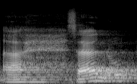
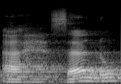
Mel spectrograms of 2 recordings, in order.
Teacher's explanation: Iya, baik, perhatikan pengucapan ahsanu. Ha ketika disukun dia sifatnya rakhawah. Rakhawah itu mengalir dia.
